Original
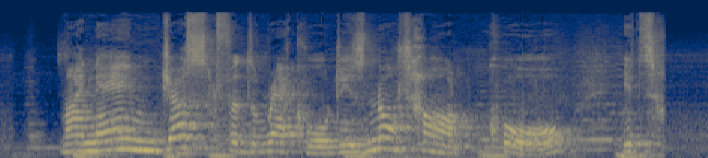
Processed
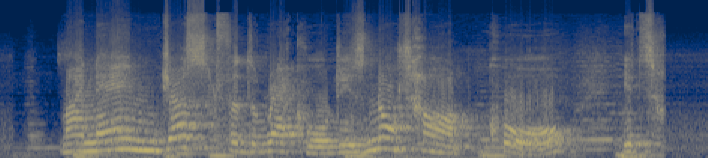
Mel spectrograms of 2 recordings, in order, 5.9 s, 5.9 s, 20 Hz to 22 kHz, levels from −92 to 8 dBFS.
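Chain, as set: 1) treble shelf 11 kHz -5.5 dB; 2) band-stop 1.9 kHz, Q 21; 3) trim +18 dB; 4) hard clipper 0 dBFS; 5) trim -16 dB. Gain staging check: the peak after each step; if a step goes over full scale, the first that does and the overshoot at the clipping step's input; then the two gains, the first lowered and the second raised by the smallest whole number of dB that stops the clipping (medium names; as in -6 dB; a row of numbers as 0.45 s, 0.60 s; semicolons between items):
-9.0 dBFS, -9.0 dBFS, +9.0 dBFS, 0.0 dBFS, -16.0 dBFS; step 3, 9.0 dB; step 3 +9 dB, step 5 -7 dB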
